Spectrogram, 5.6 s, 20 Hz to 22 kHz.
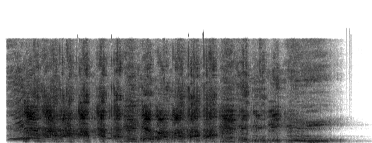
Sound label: laugh; FizzSkin04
